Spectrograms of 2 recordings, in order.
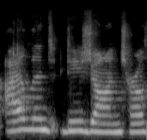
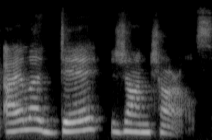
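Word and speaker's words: Isle de Jean Charles: Also, I want to clarify, it's not Island de Jean Charles, it's Island, it's like Isla de Jean Charles.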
